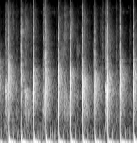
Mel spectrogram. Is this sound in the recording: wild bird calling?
no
